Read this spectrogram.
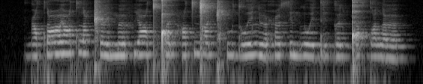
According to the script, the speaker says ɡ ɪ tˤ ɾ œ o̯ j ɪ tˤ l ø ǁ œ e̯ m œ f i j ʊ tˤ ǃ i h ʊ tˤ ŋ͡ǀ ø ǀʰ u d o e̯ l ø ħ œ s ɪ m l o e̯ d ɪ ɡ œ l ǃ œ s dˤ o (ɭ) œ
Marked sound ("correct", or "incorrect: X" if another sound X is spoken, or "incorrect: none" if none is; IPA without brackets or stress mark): incorrect: l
